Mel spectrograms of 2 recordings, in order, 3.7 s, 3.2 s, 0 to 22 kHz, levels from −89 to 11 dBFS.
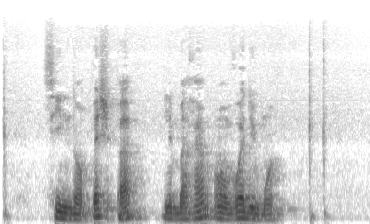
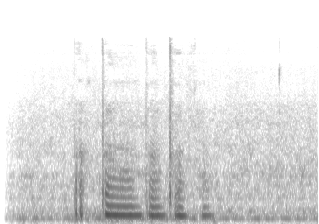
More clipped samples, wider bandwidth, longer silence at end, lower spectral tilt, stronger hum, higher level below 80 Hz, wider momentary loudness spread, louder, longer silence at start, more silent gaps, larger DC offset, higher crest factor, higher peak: neither; first, 13 kHz vs 11 kHz; first, 0.45 s vs 0 s; about the same, -7.5 dB/octave vs -8 dB/octave; neither; about the same, -54 dBFS vs -58 dBFS; second, 9 LU vs 21 LU; first, -21 LUFS vs -32 LUFS; about the same, 0.05 s vs 0.15 s; neither; neither; about the same, 18 dB vs 20 dB; first, -2 dBFS vs -14 dBFS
